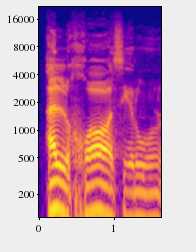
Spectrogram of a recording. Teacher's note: هم الخاسرون الف لام قمری است، الخاسرون، خا از حروف استعلا غلیظ تلفظ میشه، الف هم تابع خا غلیظ تلفظ میشه، الخاسرون، را حکمش استعلا چون ضمه داره، الخاسرون مد عارض للسکون به مقدار 2 یا 4 یا 6 حرکت میتونیم مد بدیم.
